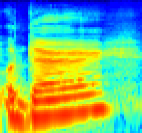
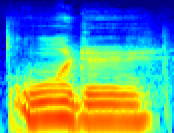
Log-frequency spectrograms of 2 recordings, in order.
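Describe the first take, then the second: First: It is said as 'odeur'. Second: It is said as the ordinary 'order'. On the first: It rhymes with canter. "you don't say canter and odeur. If you do, those words rhyme" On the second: It does not rhyme with counter. "order rhymes with border"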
